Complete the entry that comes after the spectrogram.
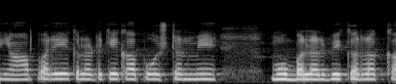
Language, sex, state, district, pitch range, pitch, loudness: Hindi, male, Uttar Pradesh, Shamli, 235-245 Hz, 240 Hz, -15 LUFS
